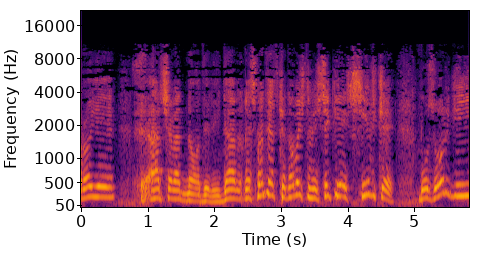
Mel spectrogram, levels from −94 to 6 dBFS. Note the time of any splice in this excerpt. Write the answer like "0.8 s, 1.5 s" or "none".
none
